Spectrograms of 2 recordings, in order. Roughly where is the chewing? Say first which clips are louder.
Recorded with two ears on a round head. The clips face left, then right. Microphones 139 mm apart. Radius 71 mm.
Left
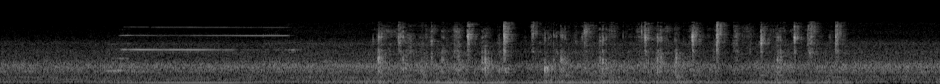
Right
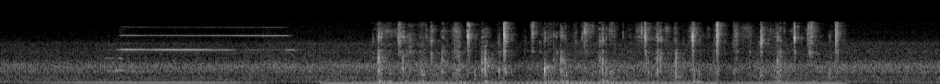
Even; right.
